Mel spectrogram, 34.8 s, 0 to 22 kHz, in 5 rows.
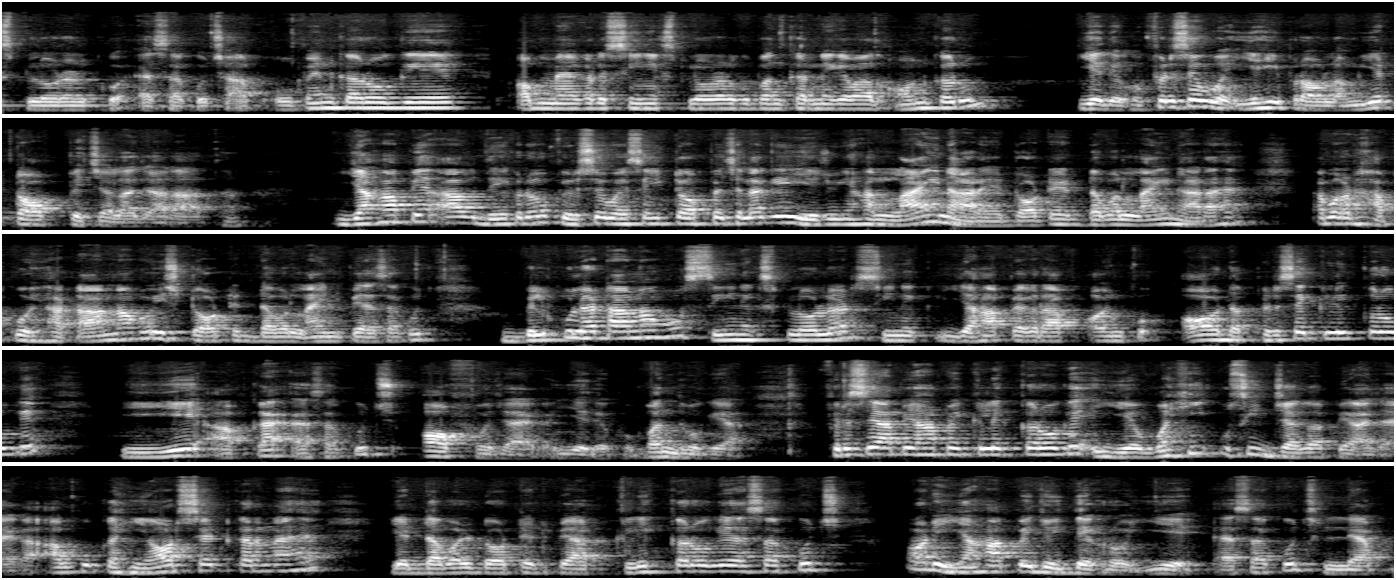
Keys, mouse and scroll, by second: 16.0 right click, 19.6-23.3 drag, 28.2-31.0 drag, 33.6-34.8 click.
